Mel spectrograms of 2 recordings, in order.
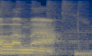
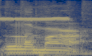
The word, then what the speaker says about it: Lemar: They've got a young player, listen to my French pronunciation here, Thomas Lemar. His name is Thomas Lemar for people from our neck of the woods.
